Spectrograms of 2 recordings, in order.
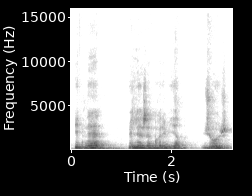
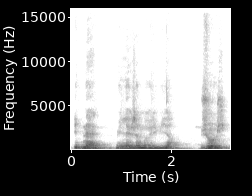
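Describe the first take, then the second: The two takes are said the same way.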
